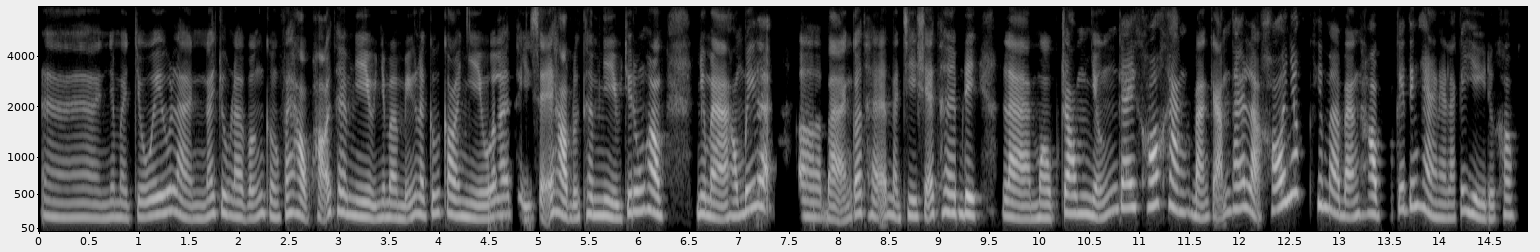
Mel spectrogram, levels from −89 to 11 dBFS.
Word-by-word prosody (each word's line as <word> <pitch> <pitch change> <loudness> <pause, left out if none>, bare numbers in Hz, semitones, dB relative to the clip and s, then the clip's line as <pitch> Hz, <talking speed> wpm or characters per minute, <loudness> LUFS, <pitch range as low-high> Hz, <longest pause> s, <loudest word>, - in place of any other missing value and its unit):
À, 190 -3 -6
nhưng 195 +2 -6
mà 190 - -5
chủ 195 +2 -5
yếu 235 +5 +2
là 215 -9 -1
nói 180 +6 -4
chung 240 -1 -3
là 200 -2 -1
vẫn 185 +6 -4
cần 205 -5 -4
phải 235 +5 -1
học 235 - +2
hỏi 245 - +1
thêm 255 -5 0
nhiều, 200 -4 +1
nhưng 190 +3 -4
mà 190 - 0
miễn 175 +3 -3
là 225 - +1
cứ 245 +3 -4
coi 230 -3 +2
nhiều 180 -3 -1
á, 225 +4 0
thì 170 - -3
sẽ 180 +5 0
học 215 -6 +5
được 180 - -3
thêm 230 -2 0
nhiều 200 -4 +1
chứ, 255 - -1
đúng 270 +1 +1
hông? 260 -6 +6 0.3
Nhưng 235 -1 0
mà 180 -4 +4
hổng 205 +3 -1
biết 300 +6 +1
á, - - +3 0.2
ờ, 200 -2 -1
bạn 175 -2 -1
có 240 +2 +1
thể 220 -5 -2
mà 220 -4 -3
chia 210 +3 -2
sẻ 205 +1 -1
thêm 245 0 0
đi, 235 -2 +6 0.2
là 185 -5 +2
một 180 0 -2
trong 240 -1 +3
những 220 +7 -2
cái 320 0 +3
khó 345 +1 +5
khăn, 300 -10 0
bạn 185 -3 0
cảm 260 - -1
thấy 305 +2 +1
là 265 - +3
khó 310 +4 +3
nhất - - +1 0.2
khi 355 - +1
mà 280 -7 +1
bạn 200 0 0
học 230 0 +2
cái 300 +2 -4
tiếng 335 +1 -1
Hàn 265 -10 -1
này 185 -1 -4
là 185 - -5
cái 275 +8 -5
gì 215 -7 0
được 175 +1 -7
không? 225 +1 -3
220 Hz, 295 wpm, -24 LUFS, 190-250 Hz, 0.3 s, hông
